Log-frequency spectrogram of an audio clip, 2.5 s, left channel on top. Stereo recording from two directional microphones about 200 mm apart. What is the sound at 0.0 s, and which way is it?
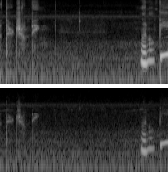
Whispering, 35° left (ahead or behind).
